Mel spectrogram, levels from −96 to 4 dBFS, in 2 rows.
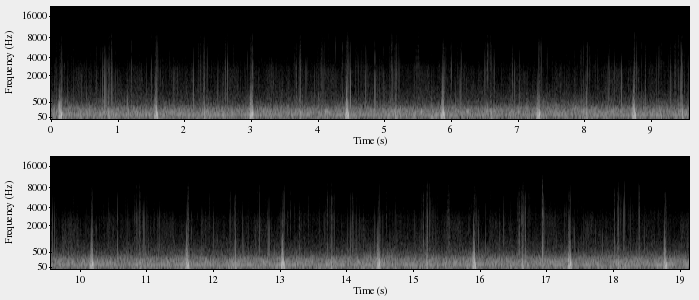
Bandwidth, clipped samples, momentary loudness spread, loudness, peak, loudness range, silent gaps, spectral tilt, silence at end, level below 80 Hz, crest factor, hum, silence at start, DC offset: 6.4 kHz; under 0.1%; 11 LU; -44 LUFS; -20 dBFS; 2 LU; none; -10 dB/octave; 0 s; -50 dBFS; 22 dB; none; 0 s; under 0.1%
